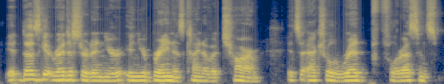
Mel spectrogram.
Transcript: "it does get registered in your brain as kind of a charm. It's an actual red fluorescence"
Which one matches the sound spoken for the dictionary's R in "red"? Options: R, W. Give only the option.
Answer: R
